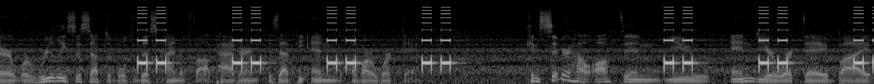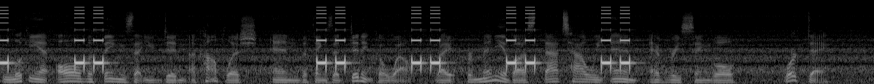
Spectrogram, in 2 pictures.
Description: Beep code, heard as beeps from a small speaker, played three times, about 1010 Hz, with room echo and speech in English. 2-2-2-2.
